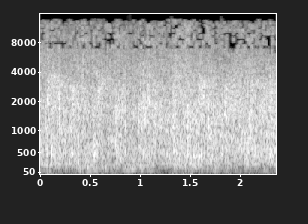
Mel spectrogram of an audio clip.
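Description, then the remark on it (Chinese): A crowd applauds steadily to thank Lu Taizhang (卢台长) for reading totems, a dense wash of many hands clapping at an even, loud level for a couple of seconds, with no voices over it. “让我们用掌声感谢卢台长为我们看图腾。”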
